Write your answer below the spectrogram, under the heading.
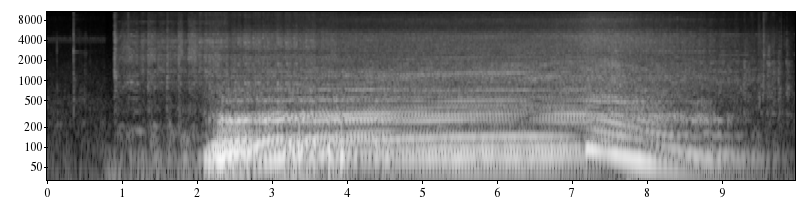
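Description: The Subaru Impreza GC8's flat-four engine is started, catches about two seconds in and runs, then drops in pitch and dies away about five seconds later. It is stalling soon after starting, which the owner puts down to the dash wiring not yet being hooked up.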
